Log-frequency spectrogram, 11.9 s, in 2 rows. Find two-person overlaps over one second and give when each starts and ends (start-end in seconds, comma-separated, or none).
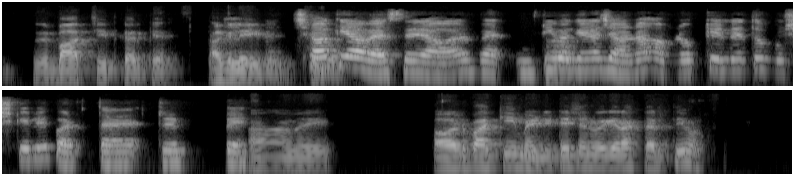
none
